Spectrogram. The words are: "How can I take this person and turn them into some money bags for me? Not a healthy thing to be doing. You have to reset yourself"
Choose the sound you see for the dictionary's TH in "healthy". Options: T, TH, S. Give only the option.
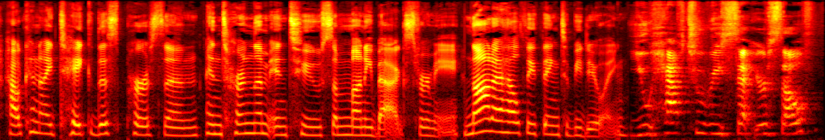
TH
